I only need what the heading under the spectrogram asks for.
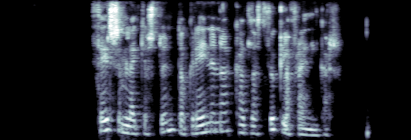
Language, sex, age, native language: Icelandic, female, 50-59, Icelandic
